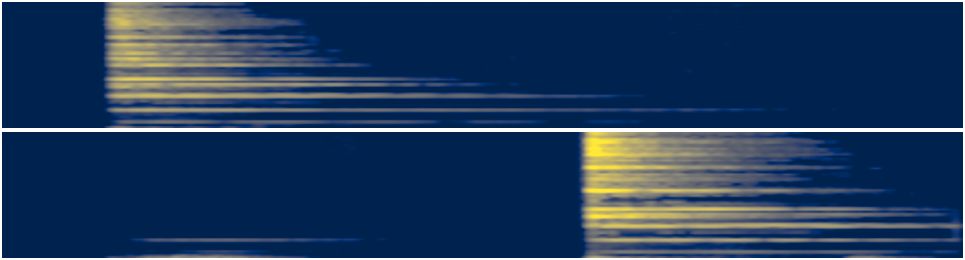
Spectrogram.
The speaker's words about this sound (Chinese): 所以听到这样的钟声连续的声音，就赶紧要办的事情赶紧办完，就回到自己的座位上，可以打坐等等。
